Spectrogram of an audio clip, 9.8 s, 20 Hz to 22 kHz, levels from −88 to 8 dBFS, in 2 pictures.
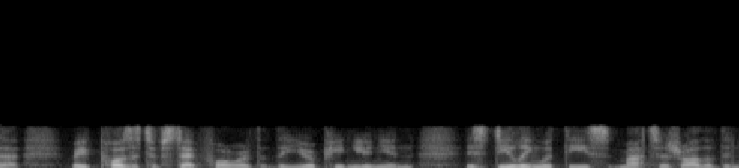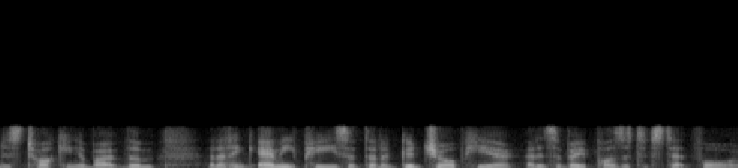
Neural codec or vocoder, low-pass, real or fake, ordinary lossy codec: codec, 16 kHz, 0.3 kbps, FocalCodec; 5.4 kHz; fake; none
